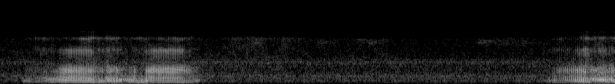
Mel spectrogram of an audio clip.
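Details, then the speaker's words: Old pug snoring very loudly while asleep: loud rattling snores on the in-breath, two close together, then another after a pause; snoring in a flat-faced dog. "Okay, my dog is out there snoring, and he's really loud, so we're gonna go get it on video."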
